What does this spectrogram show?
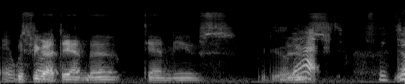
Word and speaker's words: Muse: Yeah, Muse. Muse. It's not Moose.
